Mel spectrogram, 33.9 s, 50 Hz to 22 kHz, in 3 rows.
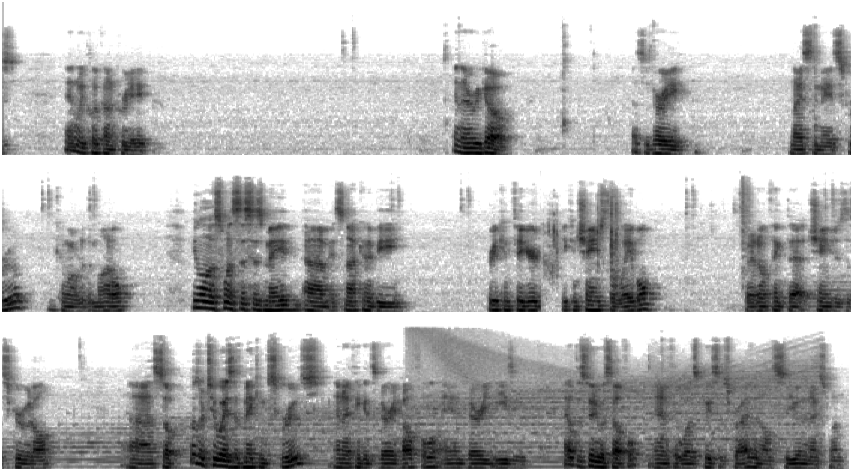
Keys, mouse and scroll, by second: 4.5 click, 5.9 middle click, 6.1-7.7 drag, 6.1-7.7 right drag, 8.1 scroll down 1, 8.6 click, 8.7-11.0 middle drag, 11.8 click, 12.5 click, 13.5 click, 16.5 click, 17.4 click, 18.4 BackSpace, 19.2 KP_4, 19.3 KP_5, 20.4 click, 21.1 click, 22.3 click, 26.0 middle click, 26.2-31.6 drag.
